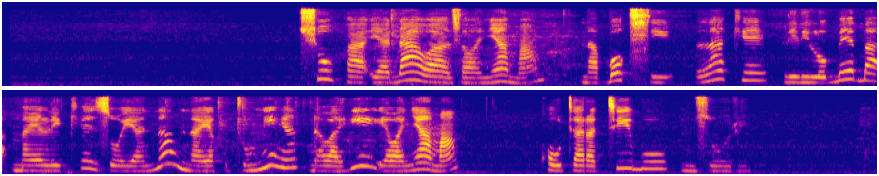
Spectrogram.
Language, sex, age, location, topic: Swahili, female, 25-35, Dar es Salaam, agriculture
